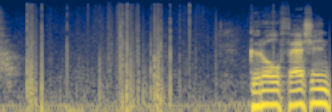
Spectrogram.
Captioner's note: mic rustling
